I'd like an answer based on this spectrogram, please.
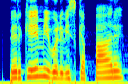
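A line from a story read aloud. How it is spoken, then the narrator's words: Reproachful question. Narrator (Italian): gli domandò Adolfo in tono di rimprovero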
